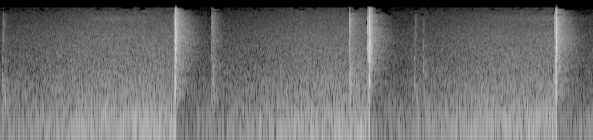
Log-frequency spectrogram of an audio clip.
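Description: An HO scale RailCrew switch machine being thrown back and forth by its fascia-mounted toggle lever. It gives two sharp clicks about a second and a half apart, each with a fainter click close by.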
